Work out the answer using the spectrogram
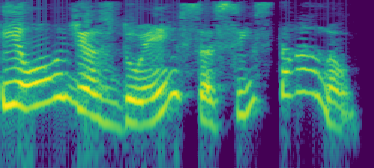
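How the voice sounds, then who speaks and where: A woman's voice: high-pitched, huge pitch swings, slow, mellow, muffled recording. A woman, a psychotherapist guest explaining ideas in a conversational way, often checking in with little tag questions.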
